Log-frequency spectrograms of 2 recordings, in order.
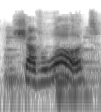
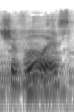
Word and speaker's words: Shavuot: Shavuot, pronounced Shavuos by Ashkenazi Jews, is not as well known, but it is one of the most important holidays on the Jewish calendar.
